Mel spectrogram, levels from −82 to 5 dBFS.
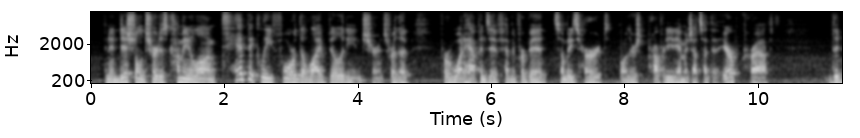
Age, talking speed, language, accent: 40-59, 155 wpm, English, American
